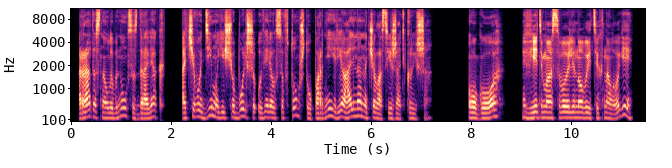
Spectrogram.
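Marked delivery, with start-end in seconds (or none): 8.0-11.3 smirk in the voice. Narrator reads the artist's reply to the big man, smirking. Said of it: "усмехнулся художник".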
